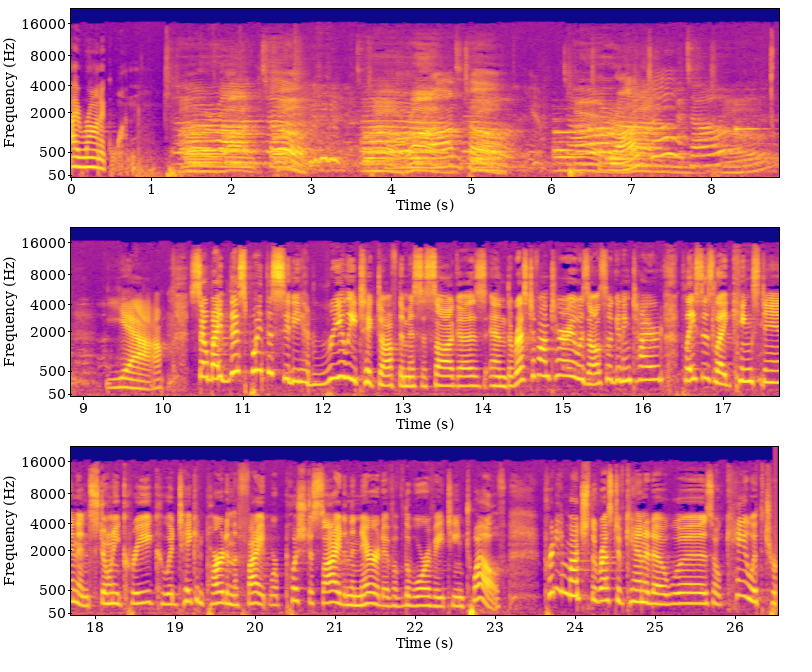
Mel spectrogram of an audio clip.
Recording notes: It's our first live show! Recorded in front of an audience for the Hotdocs Podcast Festival.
